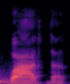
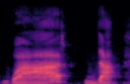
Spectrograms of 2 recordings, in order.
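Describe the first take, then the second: First: Said in the usual way. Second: "Guarda" divided GUAR, pause, DA; syllable by syllable. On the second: Shown as a demonstration. Teacher separating syllables for pupils, "Guarda" in two beats. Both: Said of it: "quando eu separo as sílabas".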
